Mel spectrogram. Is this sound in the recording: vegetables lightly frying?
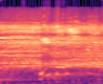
no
